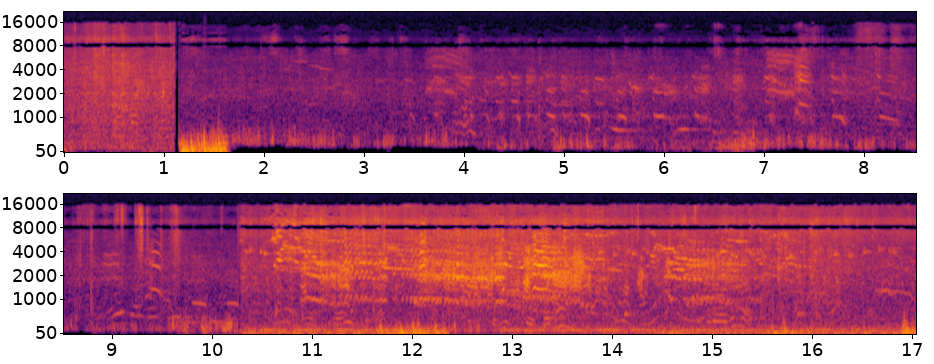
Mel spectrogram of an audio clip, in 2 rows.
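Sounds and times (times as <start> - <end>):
low rumble: 1.2 - 1.7
gulls calling: 9.3 - 17.0.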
